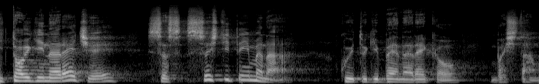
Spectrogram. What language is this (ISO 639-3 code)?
bul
